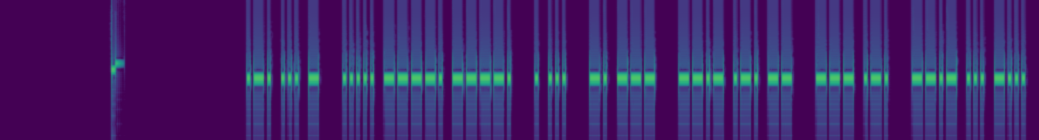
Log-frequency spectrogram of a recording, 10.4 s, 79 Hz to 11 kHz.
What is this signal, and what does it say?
Morse code, heard as a keyed tone, about 34 wpm, 700 Hz. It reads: RST 599 ES NO QRM OR QSB
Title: Common QSO Phrases 35wpm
